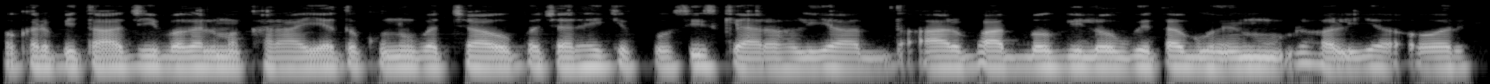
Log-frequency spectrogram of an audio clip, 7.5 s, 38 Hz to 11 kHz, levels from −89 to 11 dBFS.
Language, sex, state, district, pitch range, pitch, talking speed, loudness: Maithili, male, Bihar, Saharsa, 115-120 Hz, 120 Hz, 225 wpm, -19 LUFS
